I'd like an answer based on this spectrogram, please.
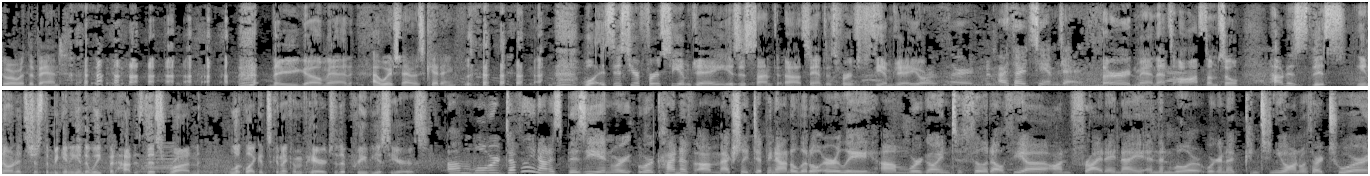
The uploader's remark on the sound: In an interview recorded outside of Pianos.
